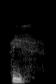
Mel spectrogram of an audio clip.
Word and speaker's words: fils: fils, simplement fils. Fils. On ne prononce pas le L, fils, oui, fils.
